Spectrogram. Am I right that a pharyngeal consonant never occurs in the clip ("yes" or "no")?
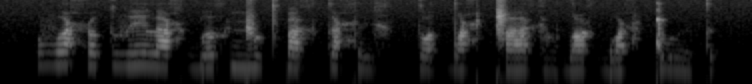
no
